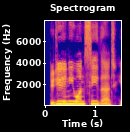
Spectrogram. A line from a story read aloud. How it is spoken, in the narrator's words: He called out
